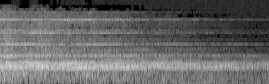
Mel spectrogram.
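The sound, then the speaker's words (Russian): A bell rings with a sustained metallic tone of several bright overtones, holding steady and fading slightly over a few seconds with no talk. “Звонок?”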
